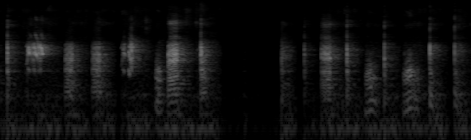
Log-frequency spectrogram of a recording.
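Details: Javan myna (jalak kebo) training song: loud harsh squawking notes repeated in an uneven rhythm, some with ringing nasal overtones, one short pause midway.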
